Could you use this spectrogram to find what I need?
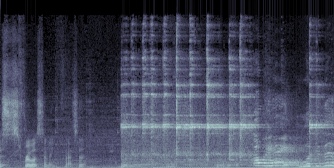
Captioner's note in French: Sons de clochette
